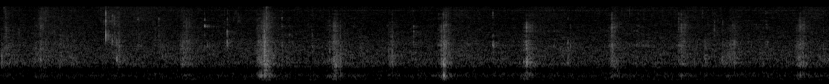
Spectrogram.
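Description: Close-miked chewing of a mouthful of herring gwamegi wrapped with seaweed and kimchi: soft wet chewing with small irregular crunches and clicks.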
